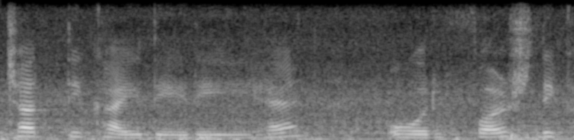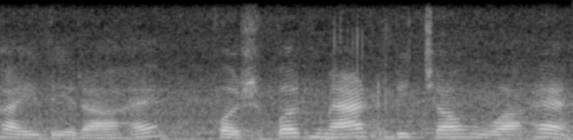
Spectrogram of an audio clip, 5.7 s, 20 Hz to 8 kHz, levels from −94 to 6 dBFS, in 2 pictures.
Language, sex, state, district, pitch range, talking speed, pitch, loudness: Hindi, female, Punjab, Pathankot, 170-210 Hz, 175 wpm, 190 Hz, -20 LUFS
